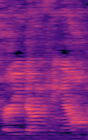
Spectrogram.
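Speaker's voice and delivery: ordinary delivery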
